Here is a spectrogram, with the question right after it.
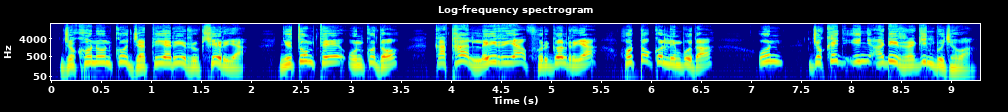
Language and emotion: Santali, angry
